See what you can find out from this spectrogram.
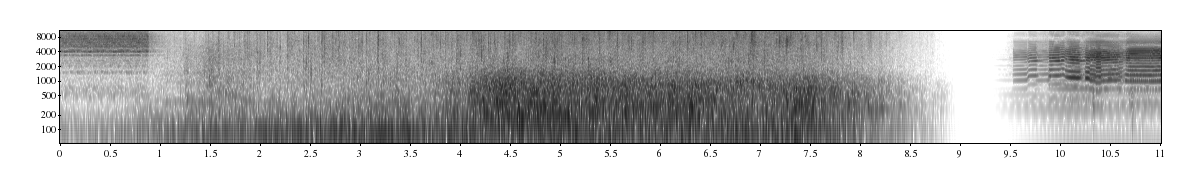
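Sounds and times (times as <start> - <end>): heavy rain: 0.9 - 8.9
rolling thunder: 0.9 - 8.9.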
